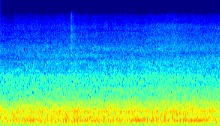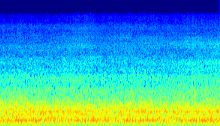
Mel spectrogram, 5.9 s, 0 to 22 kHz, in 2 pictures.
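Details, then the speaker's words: John Deere D105 riding mower, 62 hours, sat unknown time, revived: steady low engine drone at constant speed while driving, no stumbling or surging; normal running, improved. "You can already hear it running a little better."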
